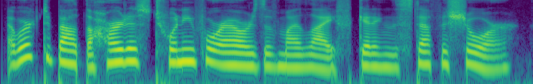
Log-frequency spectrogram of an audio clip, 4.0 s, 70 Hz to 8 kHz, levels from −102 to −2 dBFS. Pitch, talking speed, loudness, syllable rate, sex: 210 Hz, 225 wpm, -18 LUFS, 5.8 syllables/s, female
